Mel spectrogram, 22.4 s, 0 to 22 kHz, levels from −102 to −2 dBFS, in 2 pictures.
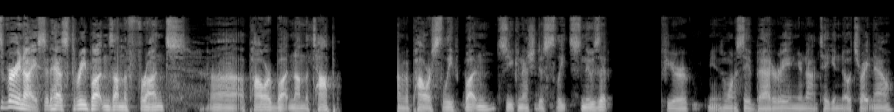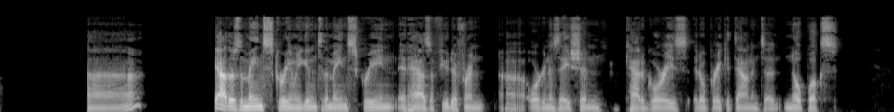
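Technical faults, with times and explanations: Throughout: low-delay AAC compression. The speech has a rough, grainy texture, with noise filling the gaps between pitch harmonics and a top band that sounds thin and synthetic. This is likely AAC-ELD at around 32 kbps, whose short frames of about 10 ms cannot resolve harmonics finely. The damage is continuous and spectral, which separates it from dropouts or clipping. Nothing goes missing in time. The timbre is degraded everywhere.
4.9 s, 8.2 s, 12.2 s, 13.8 s: clipped start after a pause. After each silence of roughly 0.6 to 1.05 s, the first 66 to 75 ms of sound is swallowed. The speech jumps in abruptly, at "of a power sleep", after "just sleep snooze it" before "you're you know want", and at "there's the main screen". The output device sleeps during the pause and takes time to wake again. In muted pauses, only the background fades while speech returns intact. 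Here the onsets themselves are lost.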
